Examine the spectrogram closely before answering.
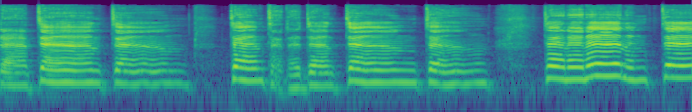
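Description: A man's voice in a drawn-out, sing-song delivery: a string of held syllables, about half a second each, with short breaks between them.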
